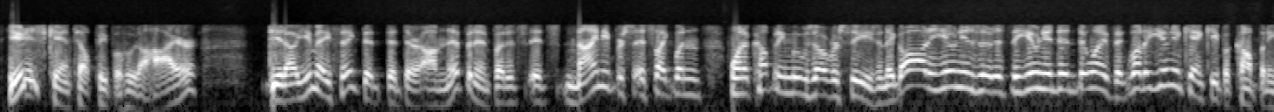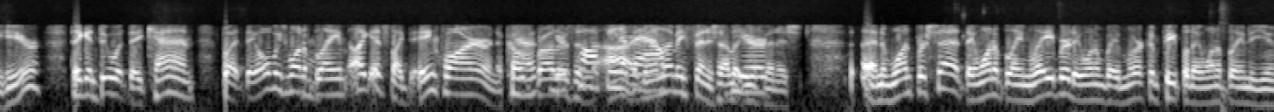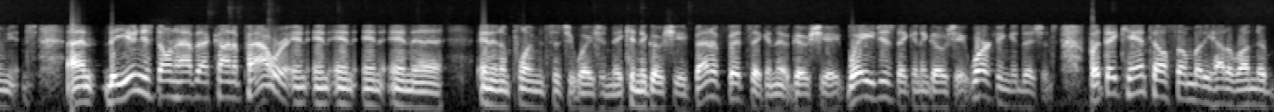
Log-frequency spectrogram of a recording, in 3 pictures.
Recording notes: Saturday Night Live With Philly Labor. A special listener call in hour.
